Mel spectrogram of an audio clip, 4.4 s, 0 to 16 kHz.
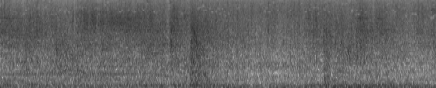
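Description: Nuke detonating in a Warhammer 40,000: Dawn of War 2 2v2 battle, a loud, sustained rumbling blast rolling on amid ongoing combat noise.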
